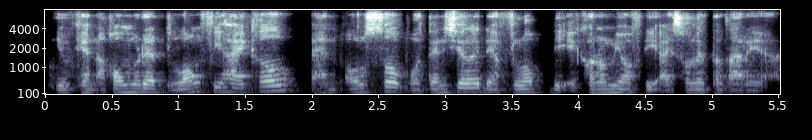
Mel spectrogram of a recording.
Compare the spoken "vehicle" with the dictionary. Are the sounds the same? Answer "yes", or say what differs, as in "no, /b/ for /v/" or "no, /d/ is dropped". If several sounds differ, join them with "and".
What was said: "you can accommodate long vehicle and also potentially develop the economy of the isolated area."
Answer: no, /f/ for /v/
